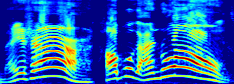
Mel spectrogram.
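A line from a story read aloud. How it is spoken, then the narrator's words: Old man, loud. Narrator (Chinese): 老头大声的就说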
